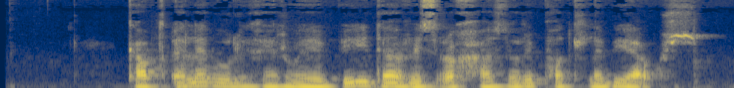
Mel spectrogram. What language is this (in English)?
Georgian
